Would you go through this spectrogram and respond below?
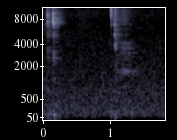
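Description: Two quiet double mouse clicks about a second apart, crisp and close against faint room hiss, no talking.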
